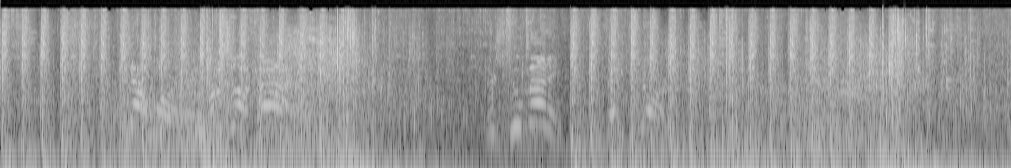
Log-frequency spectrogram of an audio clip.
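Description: A heavy anti-aircraft cannon fires in rapid bursts of booming shots.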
